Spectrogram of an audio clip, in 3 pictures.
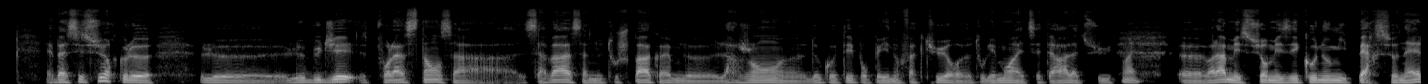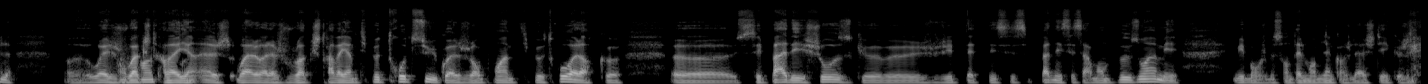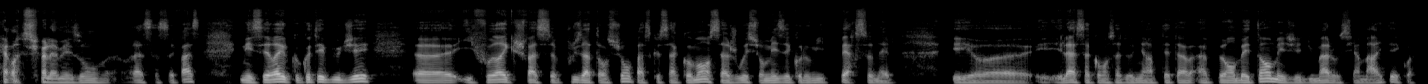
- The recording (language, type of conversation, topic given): French, advice, Comment arrêter de dépenser de façon impulsive quand je suis stressé ?
- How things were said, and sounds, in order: stressed: "personnelles"; laughing while speaking: "je l'ai reçu à la maison"; stressed: "personnelles"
